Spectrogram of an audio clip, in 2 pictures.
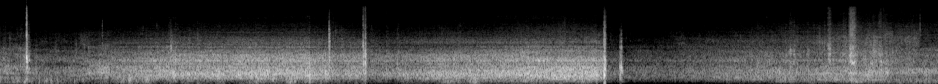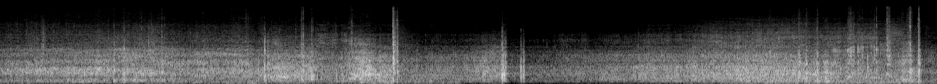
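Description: Skateboard wheels rolling over concrete, the rolling noise swelling and fading over several long passes. Sharp clacks from the board cut in now and then, the loudest about six seconds in, followed by a short quieter stretch.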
